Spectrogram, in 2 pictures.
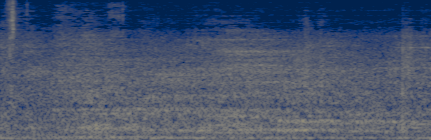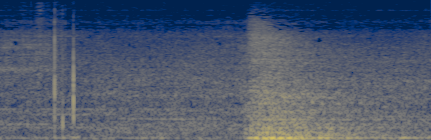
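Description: Low steady hum of a passenger lift travelling up its shaft after being called, with a couple of faint clicks about midway. Near the end a loud low thump comes with a spoken 'yeah'.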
